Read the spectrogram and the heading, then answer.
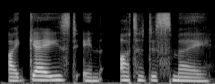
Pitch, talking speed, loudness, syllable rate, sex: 180 Hz, 140 wpm, -19 LUFS, 3.9 syllables/s, female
